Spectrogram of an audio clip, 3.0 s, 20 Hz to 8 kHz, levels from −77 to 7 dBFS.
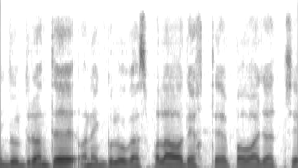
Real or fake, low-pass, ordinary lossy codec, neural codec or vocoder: fake; 7.2 kHz; none; codec, 16 kHz, 2 kbps, FunCodec, trained on LibriTTS, 25 frames a second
